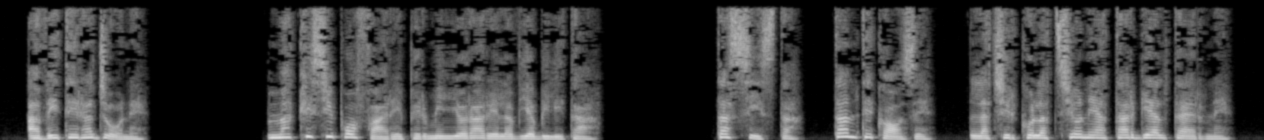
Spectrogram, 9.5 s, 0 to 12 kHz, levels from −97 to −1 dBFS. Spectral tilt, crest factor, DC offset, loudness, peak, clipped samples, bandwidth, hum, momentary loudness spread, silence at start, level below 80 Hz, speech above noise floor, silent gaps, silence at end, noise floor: -4.5 dB/octave; 18 dB; under 0.1%; -21 LUFS; -4 dBFS; under 0.1%; 12 kHz; none; 9 LU; 0.2 s; -70 dBFS; over 69 dB; 1.22-1.92 s, 4.59-5.30 s; 0.25 s; under -90 dBFS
